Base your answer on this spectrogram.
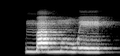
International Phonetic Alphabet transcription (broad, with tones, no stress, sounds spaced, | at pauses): m a˦ m ũ˦ w e˦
